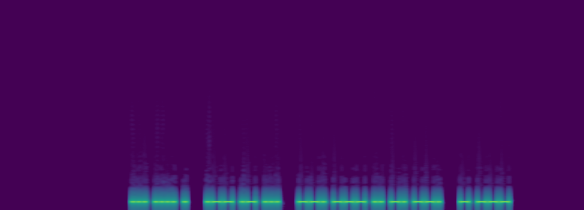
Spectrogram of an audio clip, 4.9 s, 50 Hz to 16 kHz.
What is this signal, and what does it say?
Morse code, heard as a keyed tone, about 50 wpm, 700 Hz. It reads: SHE WAS GOING TO
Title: Sets of 4 Words 50wpm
